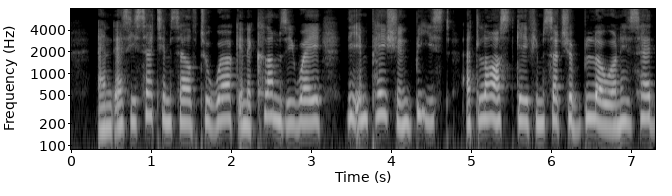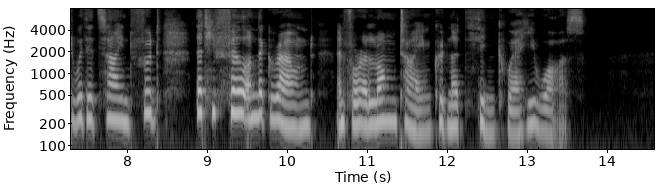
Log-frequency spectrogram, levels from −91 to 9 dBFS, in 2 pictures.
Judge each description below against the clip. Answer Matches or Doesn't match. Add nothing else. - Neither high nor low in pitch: Doesn't match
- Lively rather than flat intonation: Doesn't match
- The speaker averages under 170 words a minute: Doesn't match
